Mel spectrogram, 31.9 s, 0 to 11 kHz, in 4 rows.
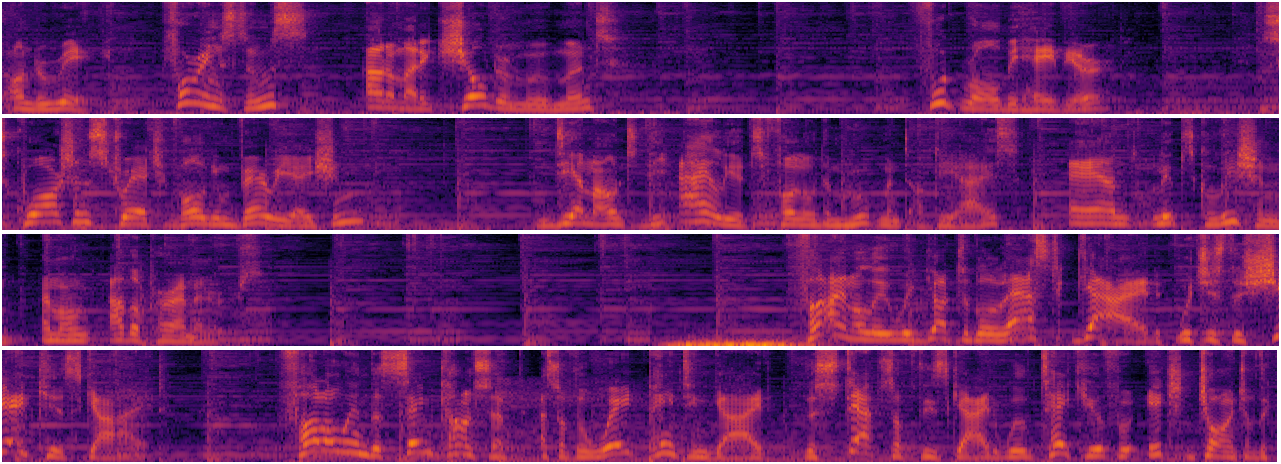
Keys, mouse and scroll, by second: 10.6 click, 18.5 g, 19.5 g.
